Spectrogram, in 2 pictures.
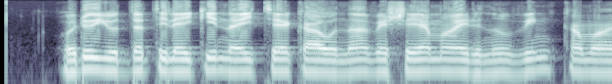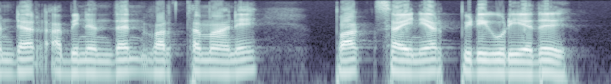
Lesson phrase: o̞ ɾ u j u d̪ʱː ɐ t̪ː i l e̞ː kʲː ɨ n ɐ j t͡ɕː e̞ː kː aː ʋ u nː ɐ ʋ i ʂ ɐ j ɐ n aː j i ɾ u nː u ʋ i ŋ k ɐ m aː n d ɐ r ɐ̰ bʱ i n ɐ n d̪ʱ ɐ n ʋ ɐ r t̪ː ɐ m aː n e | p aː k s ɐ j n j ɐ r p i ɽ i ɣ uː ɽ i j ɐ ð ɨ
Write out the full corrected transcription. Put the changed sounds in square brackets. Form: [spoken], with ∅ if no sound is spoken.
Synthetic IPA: o̞ ɾ u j u d̪ʱː ɐ t̪ː i l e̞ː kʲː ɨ n ɐ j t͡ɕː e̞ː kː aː ʋ u nː ɐ ʋ i ʂ ɐ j ɐ [m] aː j i ɾ u nː u ʋ i ŋ k ɐ m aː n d ɐ r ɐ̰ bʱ i n ɐ n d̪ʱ ɐ n ʋ ɐ r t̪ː ɐ m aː n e | p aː k s ɐ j n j ɐ r p i ɽ i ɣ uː ɽ i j ɐ ð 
